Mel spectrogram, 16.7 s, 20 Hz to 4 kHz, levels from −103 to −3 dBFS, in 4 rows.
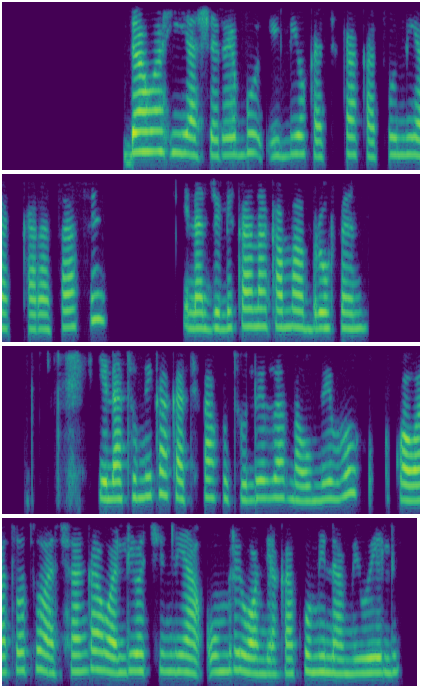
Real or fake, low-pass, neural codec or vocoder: fake; 3.6 kHz; codec, 16 kHz in and 24 kHz out, 2.2 kbps, FireRedTTS-2 codec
